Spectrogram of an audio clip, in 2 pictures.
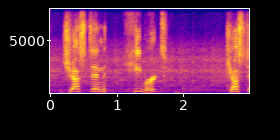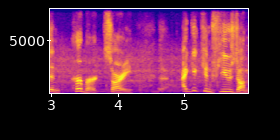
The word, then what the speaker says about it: Herbert: Right, number 8, Justin Herbert.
